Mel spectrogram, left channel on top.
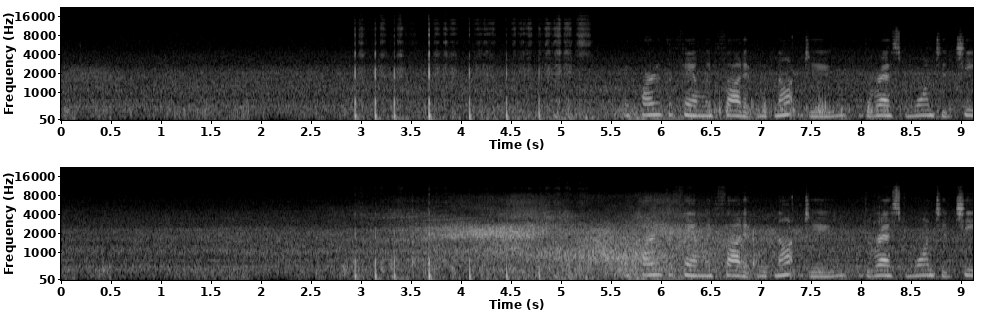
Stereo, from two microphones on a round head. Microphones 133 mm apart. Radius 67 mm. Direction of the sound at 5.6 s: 40° right (ahead or behind).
